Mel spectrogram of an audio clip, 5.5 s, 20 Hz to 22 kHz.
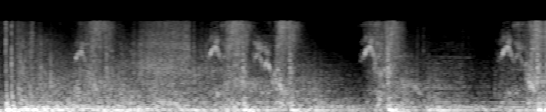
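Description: A Confringo blast spell in Hogwarts Legacy on PS5, deep booming explosions and thuds repeating in quick succession amid combat clatter, loud and close, no voices.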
